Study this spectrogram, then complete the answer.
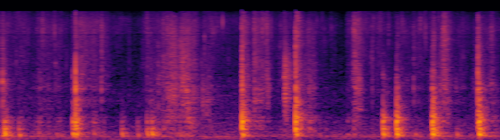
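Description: A spoon beats batter in a bowl, knocking against its sides.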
